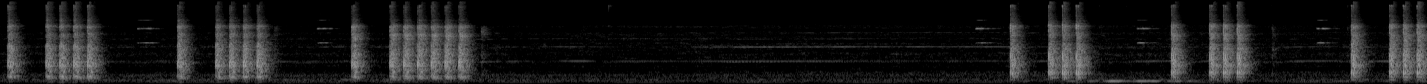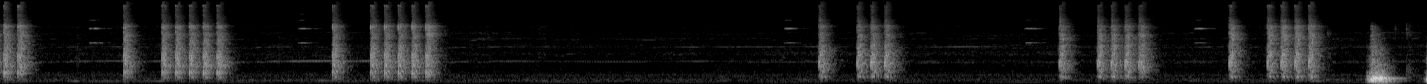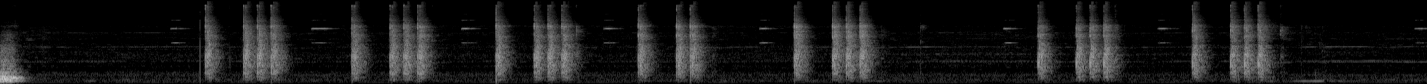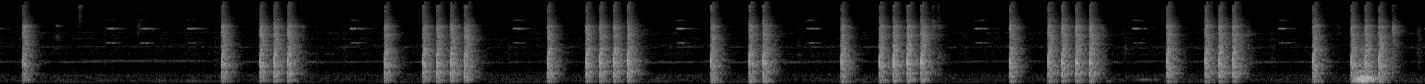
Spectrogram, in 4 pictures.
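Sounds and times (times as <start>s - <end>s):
bursts of rapid clicks: 0.0s - 1.1s, 1.8s - 2.8s, 3.5s - 4.8s, 10.1s - 11.0s, 11.7s - 12.6s, 13.4s - 14.6s, 15.5s - 16.6s, 17.6s - 18.7s, 22.4s - 23.3s, 24.8s - 25.9s, 26.6s - 27.6s, 30.6s - 35.7s, 36.5s - 37.4s, 38.9s - 39.8s, 40.4s - 41.4s, 45.0s - 45.9s, 46.6s - 47.6s, 52.9s - 53.9s, 54.5s - 56.9s
low thumps: 28.0s - 28.8s.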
